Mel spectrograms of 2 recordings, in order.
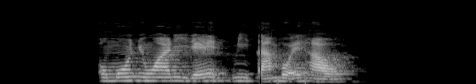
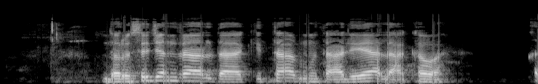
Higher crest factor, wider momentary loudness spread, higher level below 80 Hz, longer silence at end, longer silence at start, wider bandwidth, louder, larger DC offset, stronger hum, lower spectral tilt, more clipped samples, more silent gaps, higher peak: first, 22 dB vs 16 dB; second, 11 LU vs 16 LU; second, -68 dBFS vs -48 dBFS; first, 1.2 s vs 0 s; first, 1 s vs 0.75 s; second, 7.8 kHz vs 11 kHz; second, -22 LUFS vs -14 LUFS; neither; neither; first, -6.5 dB/octave vs -4.5 dB/octave; neither; neither; second, -4 dBFS vs 0 dBFS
